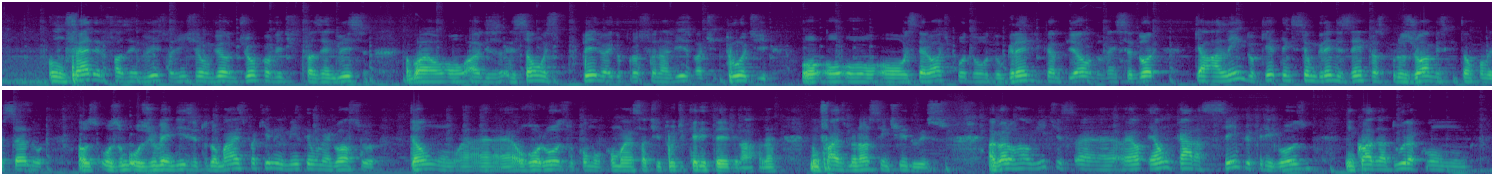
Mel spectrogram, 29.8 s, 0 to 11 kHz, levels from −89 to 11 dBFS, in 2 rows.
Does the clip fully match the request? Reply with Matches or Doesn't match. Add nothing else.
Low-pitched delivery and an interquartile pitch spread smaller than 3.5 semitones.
Doesn't match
